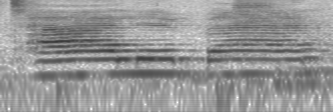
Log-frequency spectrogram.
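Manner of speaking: very slow, held on a level note; drawn-out foreign word. Retold or imitated. Comedian recalls the next word heard in class, slowly intoned. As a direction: stretch every syllable, almost intoned.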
